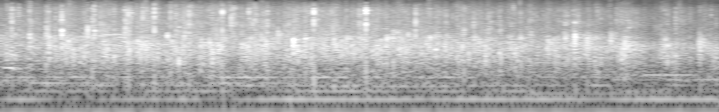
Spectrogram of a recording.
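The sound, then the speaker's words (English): An audience at Wellspring church claps together as the weekly offering is taken, in steady, dense applause that holds at an even level for about five seconds, many hands blending into a continuous patter with a low hum underneath. “See, guests, we clap at this moment because one of our core values is we believe that we get to give.”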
